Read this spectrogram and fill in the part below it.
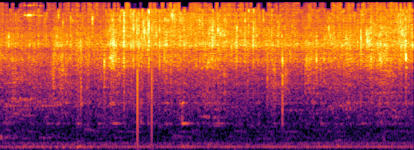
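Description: Chopped garlic fries in hot butter with a busy, even sizzle and a few sharp crackles over a low steady hum.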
